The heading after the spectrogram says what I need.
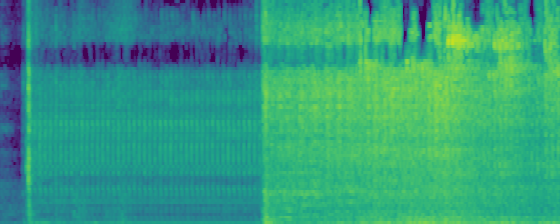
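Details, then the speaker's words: VW Bug that would not start after hydrolock: two seconds of steady cranking, then it catches cleanly and runs strong and even; the no-start was caused by flipped spark plug wires, now corrected. "Look at that. And it runs. It was literally the spark plug wires."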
